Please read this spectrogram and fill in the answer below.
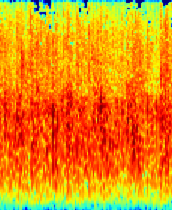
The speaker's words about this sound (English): A round of applause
